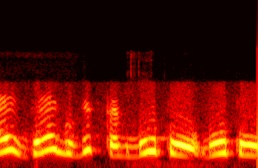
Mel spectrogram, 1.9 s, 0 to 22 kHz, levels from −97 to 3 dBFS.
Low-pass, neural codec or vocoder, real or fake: 7.2 kHz; none; real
